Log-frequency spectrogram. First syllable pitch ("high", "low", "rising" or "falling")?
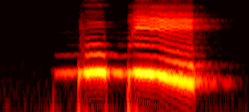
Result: high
